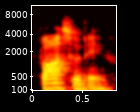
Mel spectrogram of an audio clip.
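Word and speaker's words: Vāsudeva: where Krishna is mentioned, there's a long A. There's an A with a little line above it. You see? So that's usually pronounced as Vasudev.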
